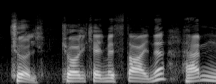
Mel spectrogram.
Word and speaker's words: köl: Köl. Köl.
